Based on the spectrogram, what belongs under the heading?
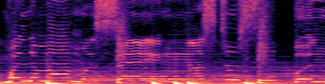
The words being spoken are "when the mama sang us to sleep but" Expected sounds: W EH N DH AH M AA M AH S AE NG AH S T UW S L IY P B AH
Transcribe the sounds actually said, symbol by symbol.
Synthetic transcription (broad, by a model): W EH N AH M AA M AH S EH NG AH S T UW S IY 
